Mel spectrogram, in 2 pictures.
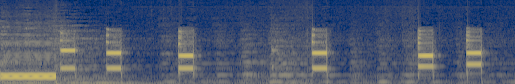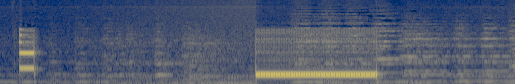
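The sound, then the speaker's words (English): A telephone number is dialed on a touch-tone phone: a brief tone, then seven short, clear keypad beeps in an uneven rhythm, followed by a longer steady tone. “All right, so here we go. Dialing at random.”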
